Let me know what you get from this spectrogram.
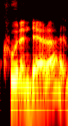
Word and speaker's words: curandera: and you've practice as a curandera. Am I pronouncing that correctly? – That's perfect.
